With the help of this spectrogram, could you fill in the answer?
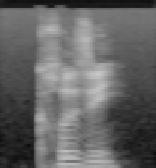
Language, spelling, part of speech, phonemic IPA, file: French, crever, verb, /kʁə.ve/, Fr-crever.ogg
- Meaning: 1. to pop, burst 2. to have a puncture 3. to snuff it, pop one's clogs; to die 4. to wear out, knacker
